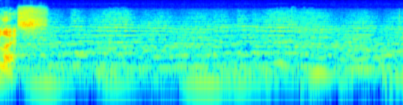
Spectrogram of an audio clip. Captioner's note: audience cheering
